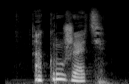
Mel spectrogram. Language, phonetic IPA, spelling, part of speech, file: Russian, [ɐkrʊˈʐatʲ], окружать, verb, Ru-окружать.ogg
- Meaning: 1. to gather round 2. to encircle, to ring in 3. to surround, to lavish 4. to encircle, to round up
